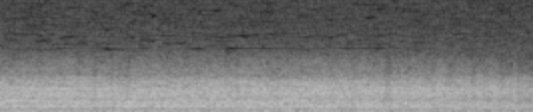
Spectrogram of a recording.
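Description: Large audience applauding after a campaign speech line: a dense, steady wash of crowd noise.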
